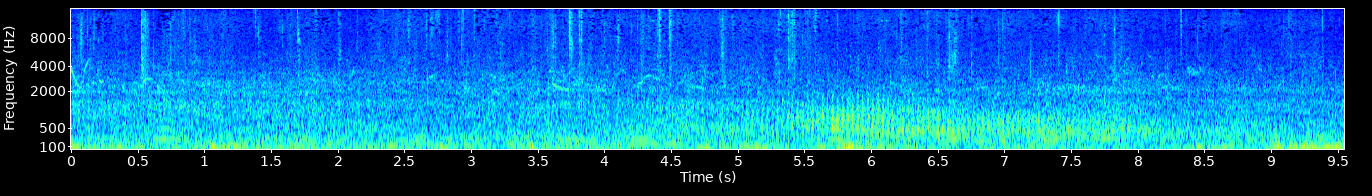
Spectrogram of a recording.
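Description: A yellow ADAC helicopter drones steadily in the sky, its rotor chop rumbling continuously and swelling slightly louder midway as it hovers and circles, watching something, with faint background sounds beneath.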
